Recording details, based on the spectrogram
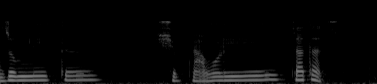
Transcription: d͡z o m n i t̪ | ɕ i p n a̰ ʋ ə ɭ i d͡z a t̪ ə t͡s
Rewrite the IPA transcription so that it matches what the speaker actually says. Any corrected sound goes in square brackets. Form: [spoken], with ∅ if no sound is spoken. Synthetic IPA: d͡z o m n i t̪ | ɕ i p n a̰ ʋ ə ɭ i d͡z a t̪ [a] t͡s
